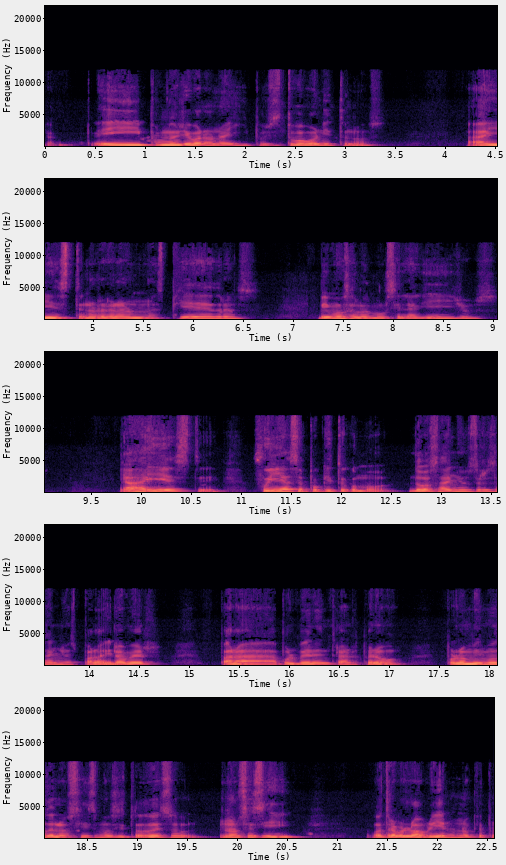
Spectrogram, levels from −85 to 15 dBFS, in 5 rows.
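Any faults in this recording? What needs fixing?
Echo leak appears at 0.36–0.40 s, 0.98–1.26 s, 5.81–5.86 s and 20.71–20.79 s, as scraps of the speech returning 351 ms late, roughly 20 to 40 dB below the speech. This is likely a far-end loudspeaker echo that the echo canceller didn't fully remove. Unlike room reverberation, it is a distinct, fixed-delay copy, not a smooth decaying tail. Prevent it by having the far end use headphones or improving its echo cancellation.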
